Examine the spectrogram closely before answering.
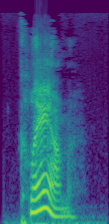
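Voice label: "clam", American English; gcompris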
